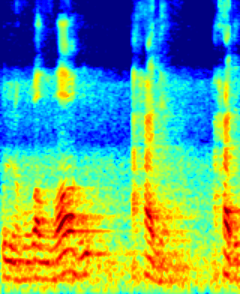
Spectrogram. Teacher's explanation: bunyi lantunan yang kuat daripada makhraj ekoran bacaan huruf bertanda sukun makhrajnya ditekan terlalu kuat dan dilepaskan dalam waktu yang singkat. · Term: qalqalah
